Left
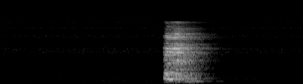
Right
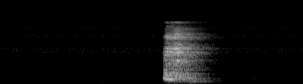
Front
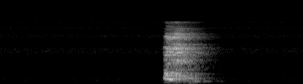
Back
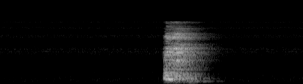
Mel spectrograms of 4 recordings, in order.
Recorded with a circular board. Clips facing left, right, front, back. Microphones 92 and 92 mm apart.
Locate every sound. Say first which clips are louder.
1.6 s a cough: even, even; 135° right, 1.7 m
